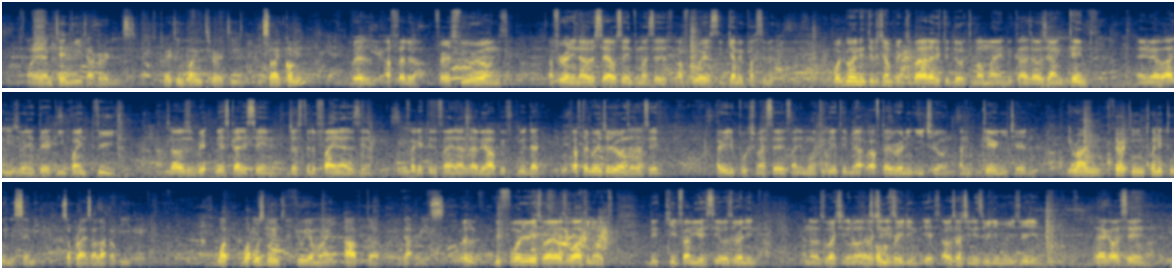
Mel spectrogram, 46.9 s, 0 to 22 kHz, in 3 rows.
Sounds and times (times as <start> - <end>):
Outside, urban or manmade: 0.0 - 46.8
Male speech, man speaking: 0.3 - 24.5, 25.2 - 33.2, 33.9 - 46.8.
